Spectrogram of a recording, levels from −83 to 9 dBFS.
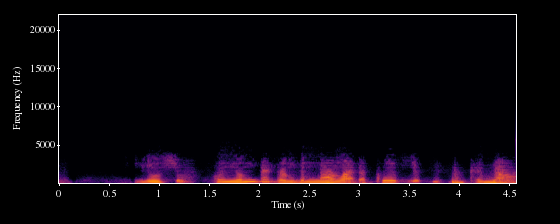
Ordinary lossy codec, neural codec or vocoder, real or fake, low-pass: none; codec, 44.1 kHz, 0.9 kbps, DAC; fake; 5.4 kHz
